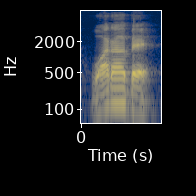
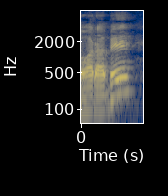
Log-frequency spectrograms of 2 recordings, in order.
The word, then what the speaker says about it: 童: 발음이 어려워요. 와라베. 많이 보여진 않습니다만은 그래도 훈독도 있으니까 봐두시고요. 와라베.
